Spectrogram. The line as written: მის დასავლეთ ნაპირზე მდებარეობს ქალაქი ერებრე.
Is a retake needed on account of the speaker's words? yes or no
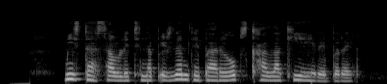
no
